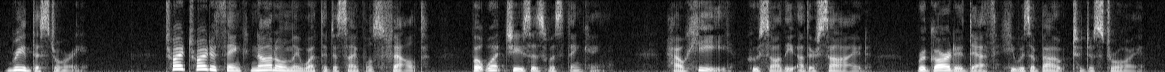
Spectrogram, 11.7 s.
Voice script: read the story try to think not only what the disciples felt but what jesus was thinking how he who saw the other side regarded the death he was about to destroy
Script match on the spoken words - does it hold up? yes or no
no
